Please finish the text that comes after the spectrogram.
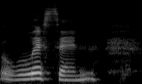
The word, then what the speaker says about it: listen: little bit is sin now this t doesn't really say anything right listen listen i like to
